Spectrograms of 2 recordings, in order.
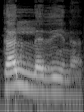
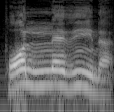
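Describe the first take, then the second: First: It starts with a light, thin t sound. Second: It starts with a heavy, emphatic t sound. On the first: The speaker calls it wrong. "تَالَّذِينَ is wrong" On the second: The speaker calls it right. "It should be heavy"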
